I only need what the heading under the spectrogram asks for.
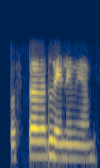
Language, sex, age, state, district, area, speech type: Telugu, female, 18-30, Telangana, Peddapalli, rural, conversation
